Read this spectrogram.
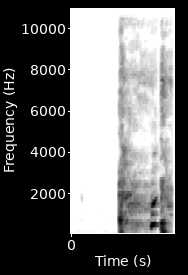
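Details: Still very ill, coughing during a vlog: a single harsh cough burst after a brief silence.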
